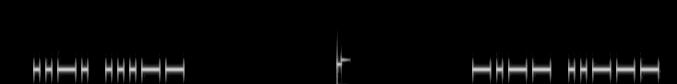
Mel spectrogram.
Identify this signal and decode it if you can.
Morse code, heard as a keyed tone, about 20 wpm, 700 Hz. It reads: F 3 Y 2
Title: Single-Letter Single-Number 20wpm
